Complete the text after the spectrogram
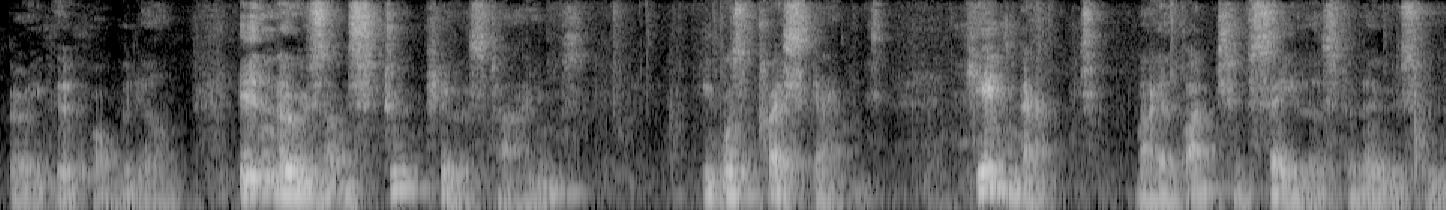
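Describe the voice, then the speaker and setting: A man hosting a live show as storyteller, with grandiose, deliberate phrasing and playful asides to the audience. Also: mid-range voice, darkish tone. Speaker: storyteller and master of ceremonies. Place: indoor gallery. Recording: roomy echo, voice distant from mic.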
